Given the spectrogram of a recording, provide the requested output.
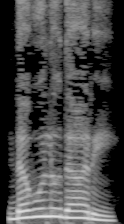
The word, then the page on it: ಡವುಲುದಾರ: kannada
